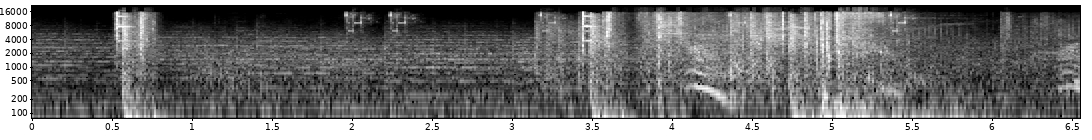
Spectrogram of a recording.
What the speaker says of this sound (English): Now we gotta deal with this guy that's taking pot shots at me.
